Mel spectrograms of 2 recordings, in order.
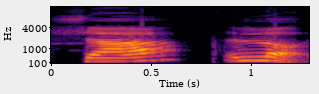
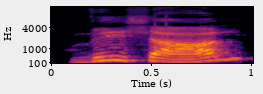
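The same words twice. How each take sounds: First: "शा ल" as separate drawn-out sounds; spelled out by syllable. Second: Said in the usual way. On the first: Shown as a demonstration. Teacher sounding out a word for learners, "शा ल" syllable by syllable. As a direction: break "शा ल" apart, very slowly. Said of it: "तीनों को जोड़ेंगे तो एक शब्द". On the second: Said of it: "इसका उच्चारण क्या होगा".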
